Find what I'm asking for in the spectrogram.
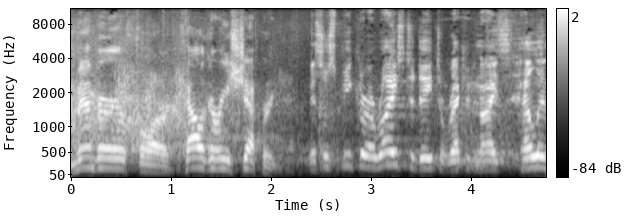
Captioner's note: some Applause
